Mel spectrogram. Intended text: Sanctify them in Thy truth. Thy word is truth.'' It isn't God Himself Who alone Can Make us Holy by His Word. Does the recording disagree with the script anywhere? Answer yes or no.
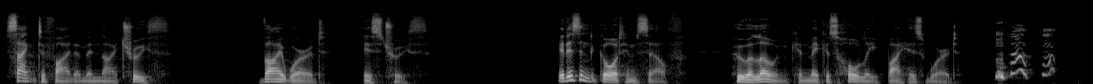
no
